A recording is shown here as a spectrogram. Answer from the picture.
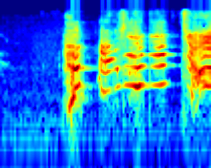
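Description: A woman's high-pitched squealing laughter, starting about half a second in after a moment of silence and coming in several short squeals.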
